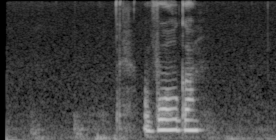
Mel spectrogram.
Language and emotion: Russian, neutral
